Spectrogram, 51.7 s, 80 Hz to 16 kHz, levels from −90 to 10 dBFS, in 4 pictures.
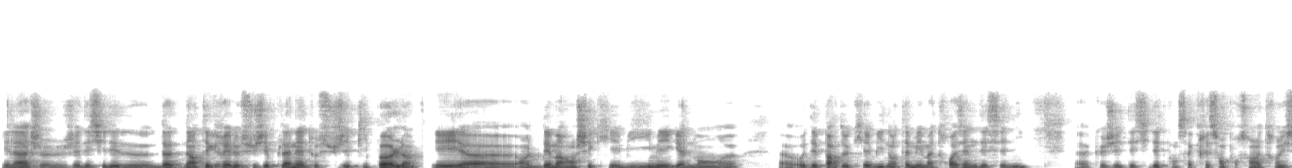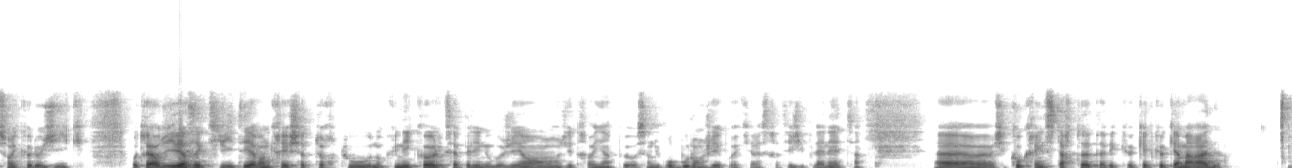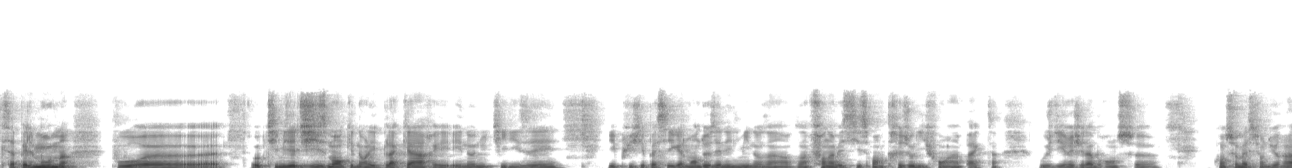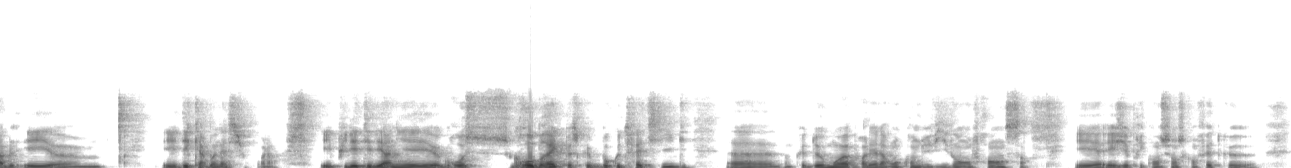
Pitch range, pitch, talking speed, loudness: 90-100 Hz, 95 Hz, 195 wpm, -23 LUFS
